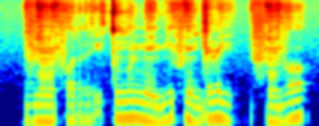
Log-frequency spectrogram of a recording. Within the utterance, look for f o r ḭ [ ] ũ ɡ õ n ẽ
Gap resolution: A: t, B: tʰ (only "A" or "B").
A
